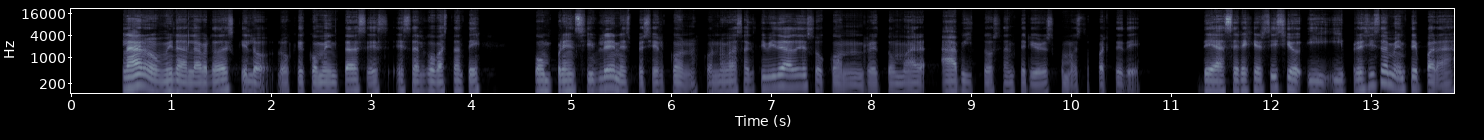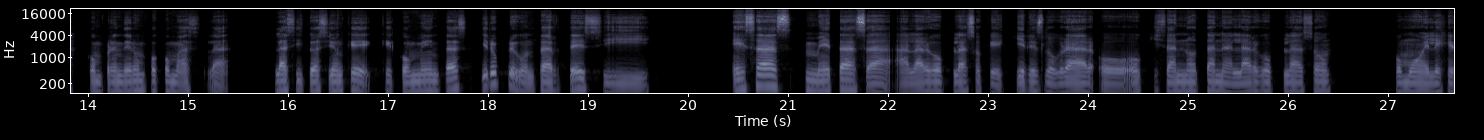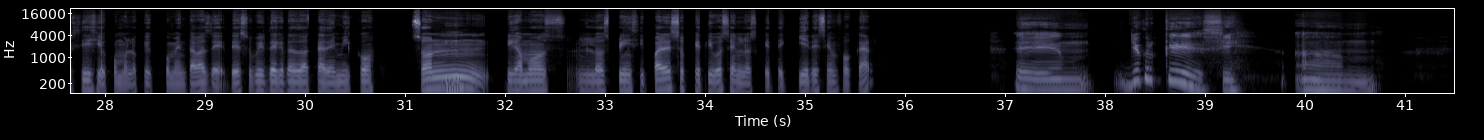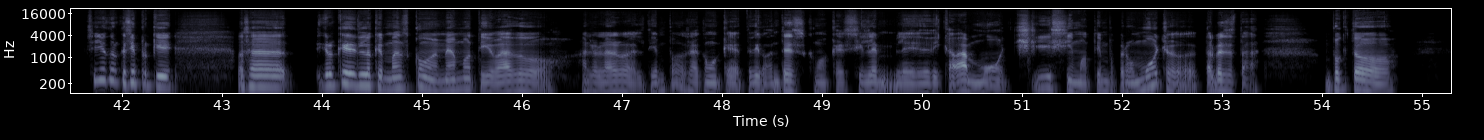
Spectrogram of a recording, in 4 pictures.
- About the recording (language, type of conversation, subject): Spanish, advice, ¿Cómo puedo mantener la motivación a largo plazo cuando me canso?
- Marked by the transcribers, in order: none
